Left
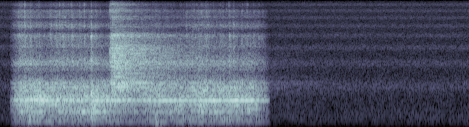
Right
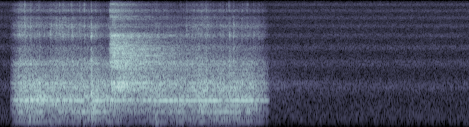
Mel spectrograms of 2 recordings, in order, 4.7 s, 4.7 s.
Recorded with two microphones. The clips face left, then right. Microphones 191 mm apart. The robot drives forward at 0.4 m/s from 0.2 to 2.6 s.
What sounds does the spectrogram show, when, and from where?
1.1 s a clap: 35° right (ahead or behind), 5.5 m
